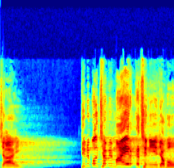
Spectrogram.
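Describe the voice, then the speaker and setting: A man raises and projects his voice. His intonation is lively. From India, Odisha (Malkangiri), Bengali-speaking. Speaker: religious speaker, government employee. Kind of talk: devotional discourse at religious gathering.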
